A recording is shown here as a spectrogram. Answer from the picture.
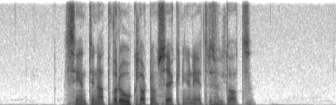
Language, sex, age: Swedish, male, 25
